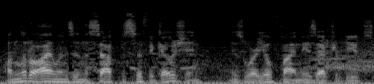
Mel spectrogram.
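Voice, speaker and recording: Brief: male student reporter, lowish voice, traffic noise behind. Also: fast. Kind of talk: scripted news narration.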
